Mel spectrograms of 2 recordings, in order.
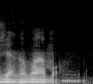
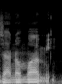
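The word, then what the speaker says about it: Yanomamö: Y aparece un antropólogo que estudia en Yanomamo, corrígeme si lo digo mal, ¿no? Yanomamo. – Estudia los Yanomamo. Ahora, yo los estudié como los Yanomami en el instituto.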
